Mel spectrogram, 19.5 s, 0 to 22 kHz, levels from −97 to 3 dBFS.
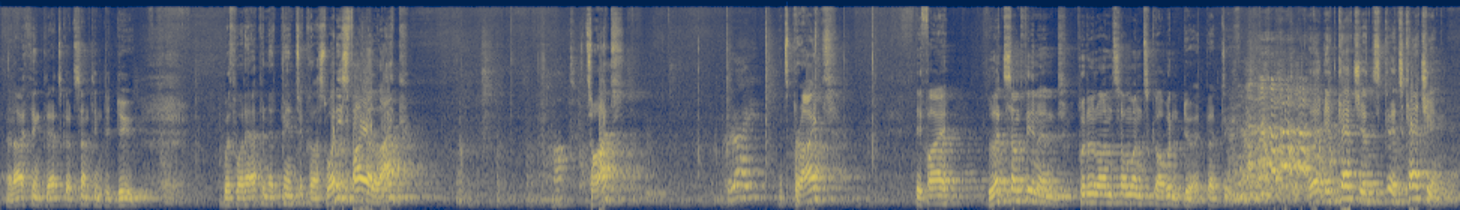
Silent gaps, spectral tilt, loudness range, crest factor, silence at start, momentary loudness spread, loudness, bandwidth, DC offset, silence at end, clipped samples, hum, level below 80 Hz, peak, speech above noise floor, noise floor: none; -2.5 dB/octave; 6 LU; 18 dB; 0 s; 20 LU; -17 LUFS; 19.5 kHz; under 0.1%; 0 s; under 0.1%; none; -60 dBFS; 0 dBFS; 22 dB; -39 dBFS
